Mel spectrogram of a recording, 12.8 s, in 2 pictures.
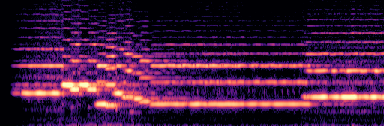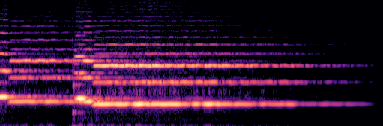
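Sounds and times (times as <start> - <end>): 
flute jingle: 0.2 - 12.3.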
